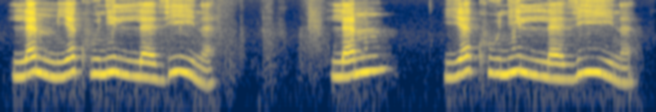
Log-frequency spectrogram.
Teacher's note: Lam fatha, mim, soukoun, lam. Mim qui possède un temps intermédiaire, un temps moyen. Donc je ne dois pas aller trop vite sur ce mim soukoun.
